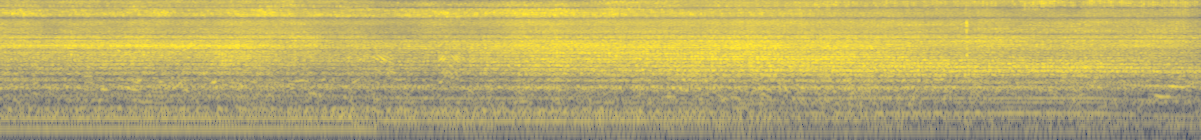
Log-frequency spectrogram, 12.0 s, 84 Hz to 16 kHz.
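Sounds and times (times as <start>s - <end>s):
aircraft piston engine idling: 0.0s - 12.0s.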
